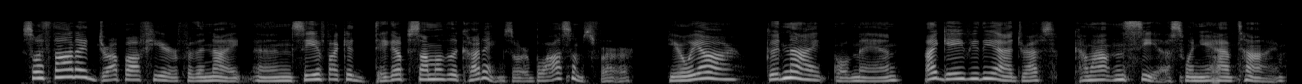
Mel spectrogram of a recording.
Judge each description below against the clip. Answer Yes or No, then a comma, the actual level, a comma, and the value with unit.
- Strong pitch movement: Yes, wide, 5.8 semitones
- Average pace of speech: No, fast, 210 wpm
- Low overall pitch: No, high, 195 Hz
